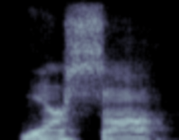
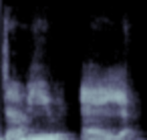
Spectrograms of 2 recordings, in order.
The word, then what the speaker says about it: Warsaw: Now, I just want to point out my pronunciation is correct on that. You guys know that sometimes I tend to mispronunciate things, but the spelling is the spelling of I believe, the Polish enunciation of the word.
